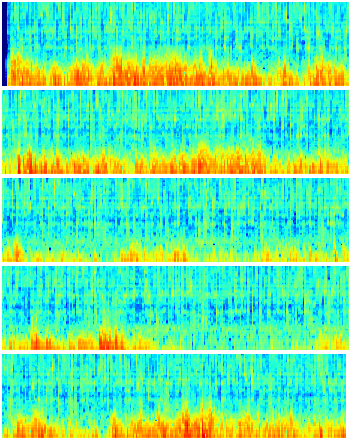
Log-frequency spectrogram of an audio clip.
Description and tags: Water trickle
a little fountain i found on the camino de santiago. recording with my phone mic.
ambience, ambient, babbling, brook, bubbling, creek, daytime, drip, field-recording, flow, flowing, forest, gurgle, gurgling, liquid, meditation, meditative, nature, relaxation, relaxing, river, shallow, splash, stream, trickle, trickling, water, woodlands, woods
